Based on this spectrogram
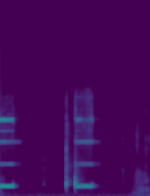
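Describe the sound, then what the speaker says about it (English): A MiraMate laser therapy device beeps as it is switched on: a short electronic tone, a pause, then a sharper double beep, with faint background noise between and no talk. "push it on off a little bit longer, and hear the beep"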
